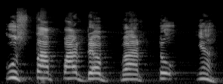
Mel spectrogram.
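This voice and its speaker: Middle-aged preacher guy, high bright voice, jokey and animated, keeps quizzing the crowd. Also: takes it slowly, soft background music. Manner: animated, teasing, mixes in Manado dialect phrases and English words. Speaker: pastor. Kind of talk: lively sermon with jokes and audience questions.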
